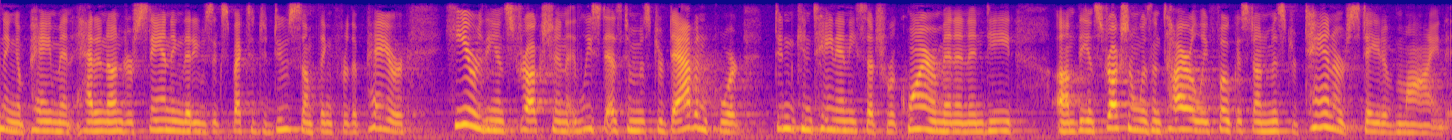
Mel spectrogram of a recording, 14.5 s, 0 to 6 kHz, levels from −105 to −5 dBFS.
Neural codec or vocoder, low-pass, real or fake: none; 5.4 kHz; real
